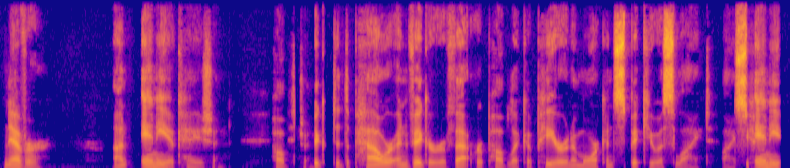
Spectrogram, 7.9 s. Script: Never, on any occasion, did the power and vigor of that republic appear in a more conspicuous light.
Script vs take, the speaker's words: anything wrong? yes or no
yes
